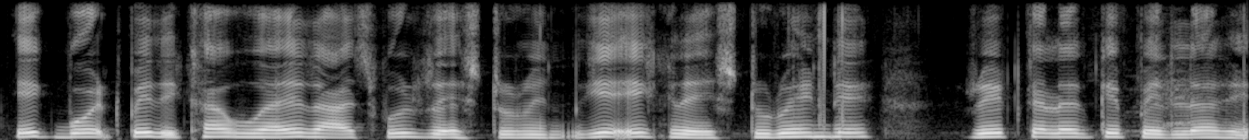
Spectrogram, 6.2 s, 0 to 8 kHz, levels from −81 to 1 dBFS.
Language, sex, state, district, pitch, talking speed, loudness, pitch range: Hindi, female, Madhya Pradesh, Bhopal, 205 Hz, 165 wpm, -14 LUFS, 185-220 Hz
